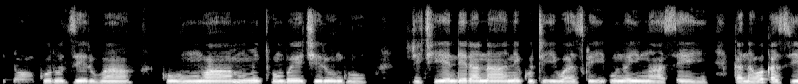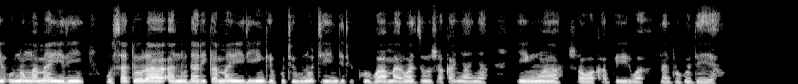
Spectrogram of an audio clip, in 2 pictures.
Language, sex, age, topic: Ndau, female, 36-49, health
